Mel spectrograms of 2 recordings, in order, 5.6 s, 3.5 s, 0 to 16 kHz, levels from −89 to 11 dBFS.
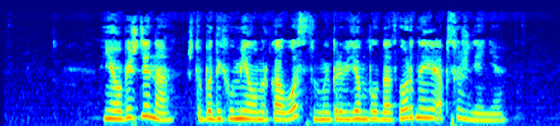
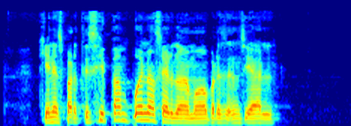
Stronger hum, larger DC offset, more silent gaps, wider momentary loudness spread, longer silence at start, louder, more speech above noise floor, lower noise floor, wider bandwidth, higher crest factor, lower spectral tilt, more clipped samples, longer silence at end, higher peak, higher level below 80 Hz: neither; neither; neither; first, 9 LU vs 6 LU; first, 1.05 s vs 0.45 s; second, -20 LUFS vs -16 LUFS; second, 46 dB vs 61 dB; second, -66 dBFS vs -77 dBFS; about the same, 11 kHz vs 11.5 kHz; about the same, 18 dB vs 16 dB; about the same, -4.5 dB/octave vs -5.5 dB/octave; neither; second, 0.55 s vs 0.8 s; about the same, -4 dBFS vs -2 dBFS; about the same, -58 dBFS vs -62 dBFS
